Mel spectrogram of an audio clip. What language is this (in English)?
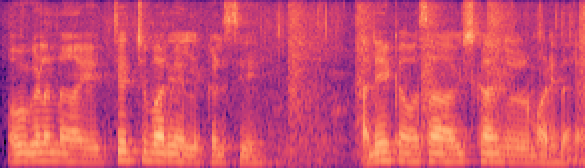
Kannada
